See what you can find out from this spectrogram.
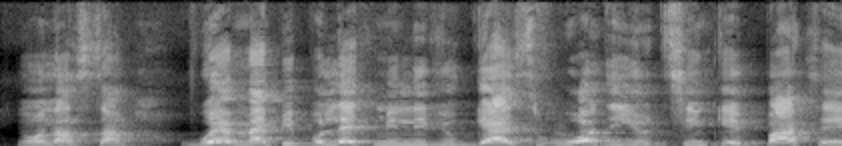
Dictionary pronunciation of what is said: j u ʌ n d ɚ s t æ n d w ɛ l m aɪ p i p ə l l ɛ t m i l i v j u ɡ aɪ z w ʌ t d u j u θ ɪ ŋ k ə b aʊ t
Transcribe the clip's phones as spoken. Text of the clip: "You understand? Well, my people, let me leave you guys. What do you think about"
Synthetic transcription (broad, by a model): j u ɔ n d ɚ s t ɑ n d w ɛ m aɪ p i p ə l l ɛ t m i l i v j u ɡ aɪ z w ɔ t d u j u t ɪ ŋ k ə b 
